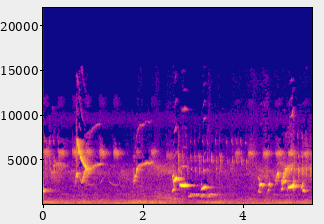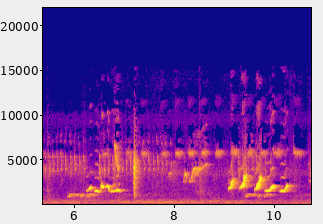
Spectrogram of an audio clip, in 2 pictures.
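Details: Juvenile white-rumped shama singing for the first time after its moult, scattered short whistled notes and quick chirpy clusters, hesitant and widely spaced, with a faint constant low hum behind.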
